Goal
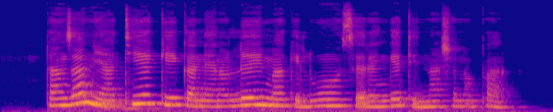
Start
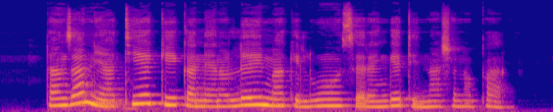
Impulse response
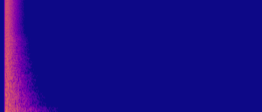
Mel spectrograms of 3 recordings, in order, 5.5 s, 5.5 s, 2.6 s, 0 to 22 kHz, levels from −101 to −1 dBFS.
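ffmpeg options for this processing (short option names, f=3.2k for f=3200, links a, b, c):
-filter_complex "[0:a]asplit=2[a][b];[b]lowpass=1.1k[c];[1:a]atrim=start_sample=2205,asetrate=48510,aresample=44100,lowpass=1.4k[d];[c][d]afir=irnorm=-1:irlink=0,volume=-12.5dB[e];[a][e]amix=inputs=2:normalize=0,volume=-8dB"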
